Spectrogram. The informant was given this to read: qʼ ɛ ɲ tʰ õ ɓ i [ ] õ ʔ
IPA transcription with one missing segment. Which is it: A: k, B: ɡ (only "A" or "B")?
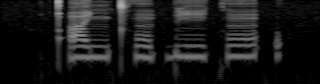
A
